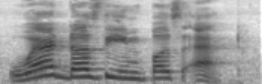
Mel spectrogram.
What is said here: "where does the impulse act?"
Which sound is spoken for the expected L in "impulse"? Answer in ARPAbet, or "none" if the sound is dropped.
L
